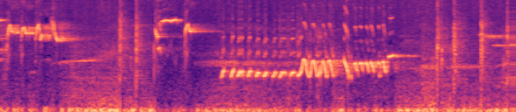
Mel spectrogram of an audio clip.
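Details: White-rumped shama singing a 'nembak' lure song: high clear whistles open the phrase, then a fast, buzzy trill of repeated notes, and more high whistles close it. A faint low hum sits in the background.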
